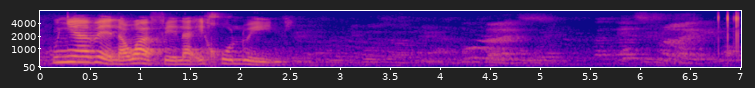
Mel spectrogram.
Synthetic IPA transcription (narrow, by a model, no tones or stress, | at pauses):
uɲaɓɛlawafɛlaʔɛxɔlweːni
